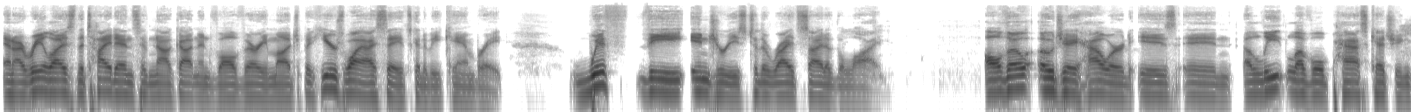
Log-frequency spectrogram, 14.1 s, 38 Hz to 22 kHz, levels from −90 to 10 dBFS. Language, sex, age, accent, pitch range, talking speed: English, male, 30-49, American, 105-130 Hz, 170 wpm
